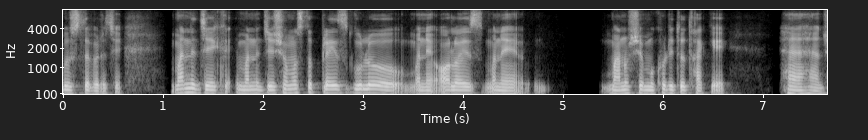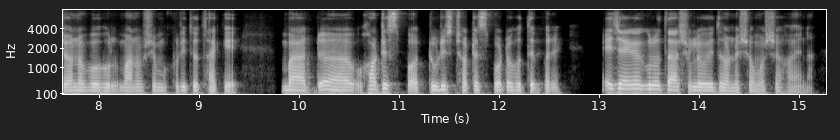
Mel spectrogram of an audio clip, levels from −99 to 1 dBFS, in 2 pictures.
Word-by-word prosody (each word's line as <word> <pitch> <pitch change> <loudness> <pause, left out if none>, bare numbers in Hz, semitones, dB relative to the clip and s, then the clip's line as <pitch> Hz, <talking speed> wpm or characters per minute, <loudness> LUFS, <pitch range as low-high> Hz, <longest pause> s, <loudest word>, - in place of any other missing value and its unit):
বুঝতে 120 0 +1
পেরেছি। 105 0 -2 0.6
মানে 145 +2 +3
যেখ 120 -1 +2 0.3
মানে 120 +1 +1
যে 120 - +4
সমস্ত 135 +1 0
প্লেস 130 -1 +3 0.2
গুলো 135 0 +4 0.4
মানে 110 +1 +2 0.2
always 120 -1 +3 0.2
মানে 115 -1 +2 1.1
মানুষে 120 +2 +2
মুখরিত 125 +1 -1 0.2
থাকে। 105 0 0 0.7
হ্যাঁ, 115 -2 +3
হ্যাঁ 110 -2 -1
জনবহুল 110 0 +1
মানুষে 110 +1 -2
মুখরিত 115 +1 -5 0.2
থাকে। - - 0 0.6
But 115 -2 +4 0.2
a - - +3 0.4
hot 130 -1 +1
spot 140 -7 -1
tourist 125 +1 +1
hotspot 120 0 0
ও - - +4
হতে 110 - 0
পারে। 105 0 -2 0.5
এই 140 - +4
জায়গাগুলোতে 135 -2 +3
আসলে 115 0 0
ওই 110 - +2
ধরনের 105 -2 0
সমস্যা 105 +1 -3
হয় 105 - -7
না। - - -14
115 Hz, 150 wpm, -21 LUFS, 110-125 Hz, 1.1 s, যে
